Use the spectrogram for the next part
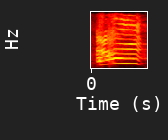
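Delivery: sharp, very high yelped bark; coyote yelp. Pretend. Preacher acts out a coyote attacking, high yelp. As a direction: snap out a yipping coyote cry.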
